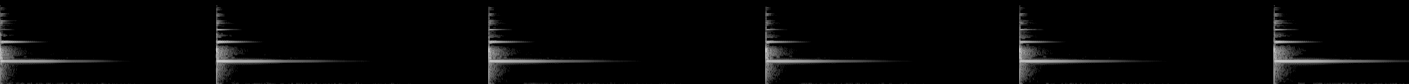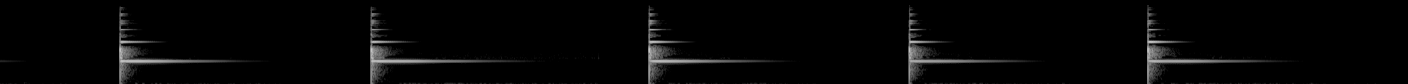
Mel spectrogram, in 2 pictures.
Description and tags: These days elevator bells have become electronic through softer dings and beeps... WHO NEED THOSE?! Why not settle for an old fashioned metal bell ringer that is loud, clear, and wakes up elevator riders who have fallen asleep while reaching the 12th floor!
(Recorded using a Zoom H1 recorder, mixed in Cakewalk by Bandlab)
Bell, Ding, Elevator, Loud, Ring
